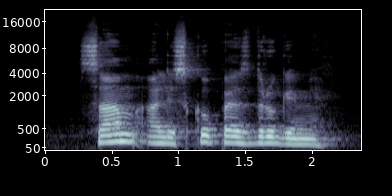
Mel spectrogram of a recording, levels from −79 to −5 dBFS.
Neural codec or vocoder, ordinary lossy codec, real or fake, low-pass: none; none; real; 19.8 kHz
